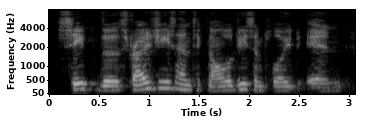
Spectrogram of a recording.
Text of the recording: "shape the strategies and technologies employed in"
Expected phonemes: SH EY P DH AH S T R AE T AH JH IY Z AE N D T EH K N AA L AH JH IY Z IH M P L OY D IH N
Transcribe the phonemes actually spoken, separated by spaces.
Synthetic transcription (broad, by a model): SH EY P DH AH S T R AE T AH JH IY Z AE N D T EH K N AA L AH JH IY Z IH M P L OY D IH N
